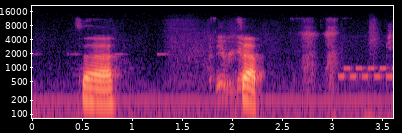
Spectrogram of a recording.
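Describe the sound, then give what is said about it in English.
A phone rings with a steady two-tone electronic trill near the end, following a couple of short vocal sounds over a low constant hum. “My phone's ringing here.”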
